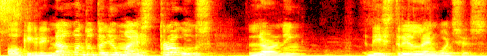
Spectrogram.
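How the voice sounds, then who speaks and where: A man speaks with a Spanish accent, with audible room echo and music in the background. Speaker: language learner vlogger. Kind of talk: casual vlog monologue. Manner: halting, with fillers and restarts.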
